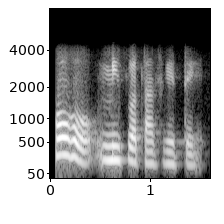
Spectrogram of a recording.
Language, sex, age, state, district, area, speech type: Marathi, female, 45-60, Maharashtra, Kolhapur, urban, conversation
